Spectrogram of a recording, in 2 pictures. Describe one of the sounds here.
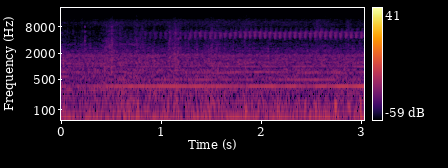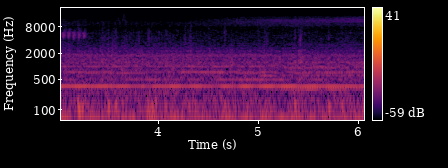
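Footsteps run over dry ground.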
